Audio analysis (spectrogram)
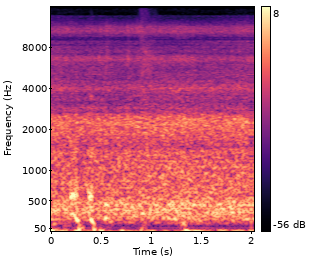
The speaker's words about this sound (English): It's an ocean. Yeah. This is the kind of forest that I'm into.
